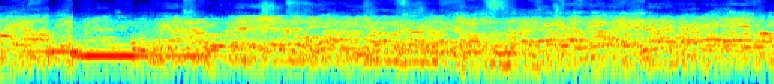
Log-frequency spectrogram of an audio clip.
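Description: An electric guitar plays loudly.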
